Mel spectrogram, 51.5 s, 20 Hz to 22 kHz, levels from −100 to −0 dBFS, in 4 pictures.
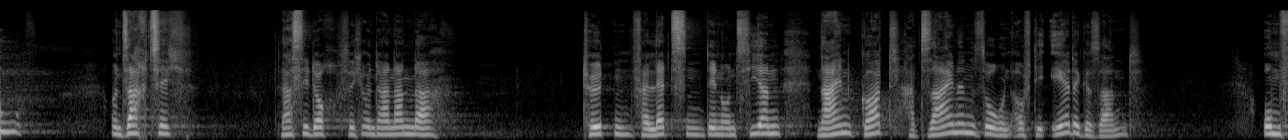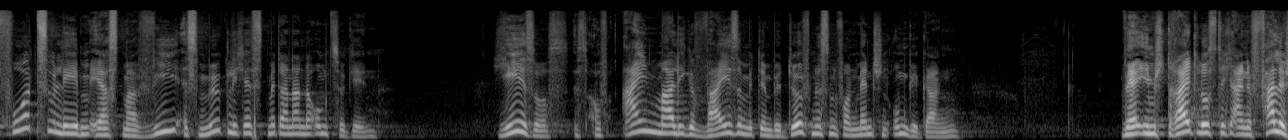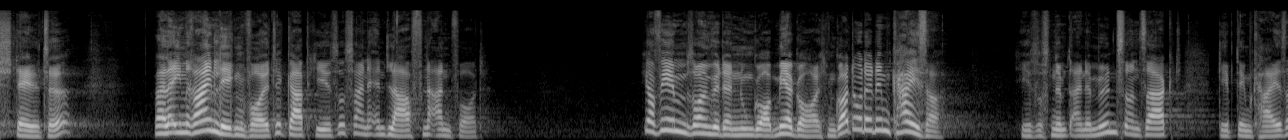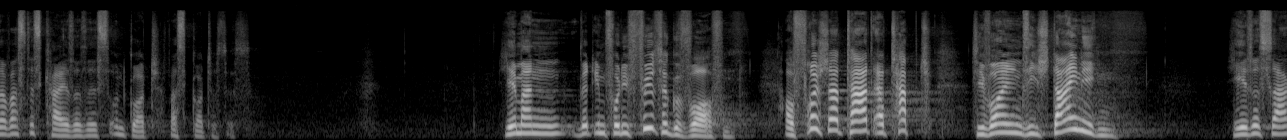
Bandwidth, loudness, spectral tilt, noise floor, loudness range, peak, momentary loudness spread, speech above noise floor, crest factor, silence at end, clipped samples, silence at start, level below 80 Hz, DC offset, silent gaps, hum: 16.5 kHz; -34 LUFS; -4 dB/octave; -83 dBFS; 12 LU; -12 dBFS; 17 LU; 49 dB; 24 dB; 0 s; under 0.1%; 0 s; under -90 dBFS; under 0.1%; none; none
